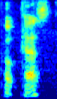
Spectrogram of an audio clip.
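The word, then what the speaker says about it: KOTKS: the letters k o t k s it's pronounced codcast not that anybody ever pronounces it that way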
